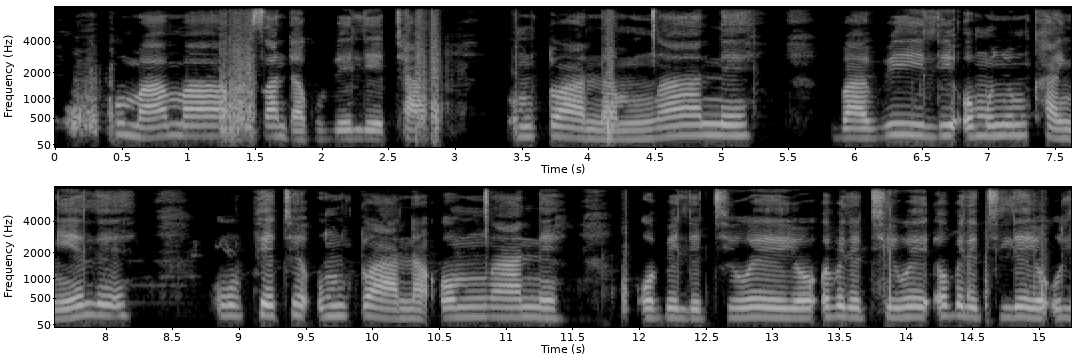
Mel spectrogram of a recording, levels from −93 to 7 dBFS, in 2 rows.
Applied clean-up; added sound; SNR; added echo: none; none; none; none.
